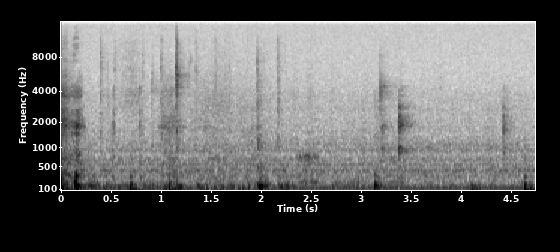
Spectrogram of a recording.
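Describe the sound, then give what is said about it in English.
Typing on a computer keyboard: faint, irregular key taps and clicks, some in quick bursts, over a low steady hum. “I just typed in white rhino, see if this guy pops up.”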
